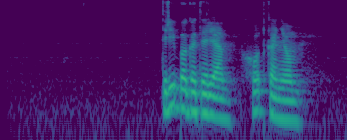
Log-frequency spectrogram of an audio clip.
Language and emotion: Russian, neutral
